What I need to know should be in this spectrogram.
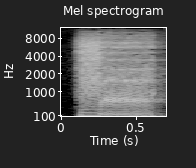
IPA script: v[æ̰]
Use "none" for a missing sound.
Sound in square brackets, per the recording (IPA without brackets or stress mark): æ̰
